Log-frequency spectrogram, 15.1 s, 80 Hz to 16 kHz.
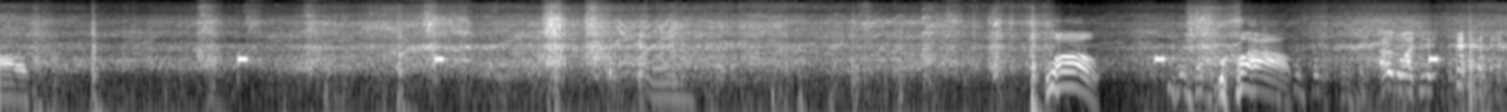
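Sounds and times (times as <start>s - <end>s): rc car motors whirring: 0.0s - 15.0s
short high beeps: 4.3s - 4.5s, 14.3s - 14.5s.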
